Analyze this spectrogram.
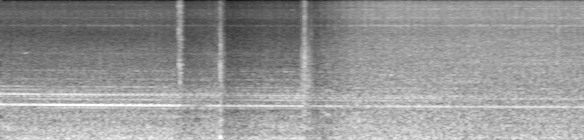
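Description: Helicopter turbine and rotor noise heard from inside the cabin while it stands on the ground: a steady whine over a low rumble. Three sharp clicks come about two to three seconds in, after which a brighter hiss grows louder.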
